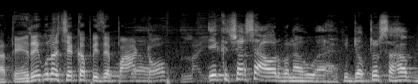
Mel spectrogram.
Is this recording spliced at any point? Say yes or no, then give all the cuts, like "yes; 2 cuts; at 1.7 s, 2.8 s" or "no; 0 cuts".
yes; 1 cut; at 1.6 s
